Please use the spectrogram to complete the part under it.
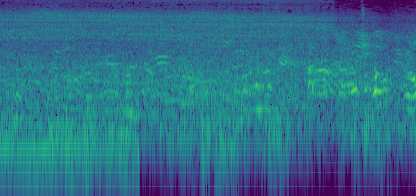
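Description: A scooter motor whirs past close by.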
